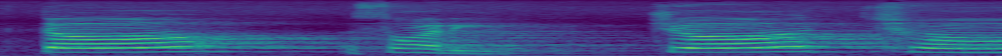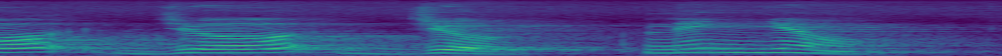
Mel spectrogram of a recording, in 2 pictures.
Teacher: ચ વર્ગ આવે જે તાલ્ય હોય, મતલબ આપણા તાળવાથી જીભ ટચ થઈને બોલતા હોય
